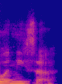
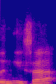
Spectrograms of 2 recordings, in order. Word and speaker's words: Anissa: appearance and then go oh anissa and then because i'm so used to being called in isa i don't even catch it anymore and then i feel bad because other people are like they're pronouncing your name wrong and i was like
